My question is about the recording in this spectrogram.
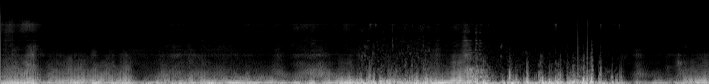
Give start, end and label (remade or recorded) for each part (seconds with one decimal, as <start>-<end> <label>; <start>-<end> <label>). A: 0.0-3.6 remade; 3.6-4.3 recorded; 4.3-4.7 remade; 4.7-6.2 recorded; 6.2-7.1 remade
